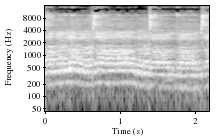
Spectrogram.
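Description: A group of carol singers, men and women together, singing a carol in long held notes.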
